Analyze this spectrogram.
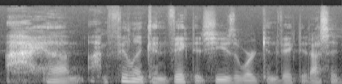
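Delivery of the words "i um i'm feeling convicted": hesitant confession. Retold or imitated. Wife confessing to pastor.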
